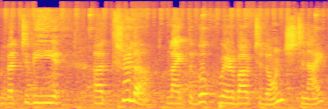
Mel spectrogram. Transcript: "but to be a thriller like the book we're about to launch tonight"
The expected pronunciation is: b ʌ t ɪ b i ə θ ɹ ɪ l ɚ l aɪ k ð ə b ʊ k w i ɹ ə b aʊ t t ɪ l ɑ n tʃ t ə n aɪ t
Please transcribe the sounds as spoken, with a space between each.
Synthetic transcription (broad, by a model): b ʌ t ɪ b i ə t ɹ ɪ l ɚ l aɪ k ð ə b ʊ k w i ɹ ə b aʊ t t ɪ l ɑ n tʃ t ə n aɪ t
